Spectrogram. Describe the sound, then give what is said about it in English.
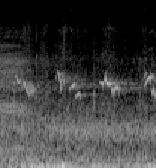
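A robin sings a string of thin, warbling phrases in the late dawn chorus on a calm day with little breeze. The short bursts repeat over a steady low outdoor rumble with no talking. “Those robins, man, they know how to go for it.”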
